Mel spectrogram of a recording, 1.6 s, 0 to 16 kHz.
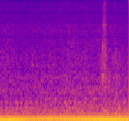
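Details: Toyota with VVTI 1JZGTE, shift-kitted high-stall A341 auto, about 235 rwkW, on standard IS200 7.5-inch open diff with 4-bolt shafts: deep steady rear drone under acceleration, like dry CV joints; owner suspects driveshaft or diff.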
